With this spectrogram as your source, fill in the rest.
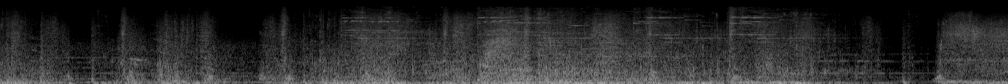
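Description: Video game spell effects crackle and burst.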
